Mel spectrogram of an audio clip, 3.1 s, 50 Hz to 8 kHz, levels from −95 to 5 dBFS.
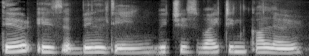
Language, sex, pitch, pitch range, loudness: English, female, 210 Hz, 200-225 Hz, -15 LUFS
